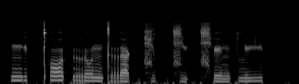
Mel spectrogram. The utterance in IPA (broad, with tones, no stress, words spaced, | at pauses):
ŋi˦˥t̚pʰɔː˥˩t̚ ro˧ntra˨˩k̚t͡ɕu˨˩k̚ t͡ɕi˨˩ʔt͡ɕʰe˧n kli˥˩t̚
